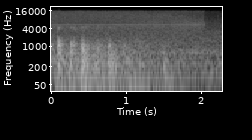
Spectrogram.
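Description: Deep mechanical rumbling with rapid, irregular clanks that thin out and fade over the two seconds. These are the animated sound effects of a giant drill-armed robot moving.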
